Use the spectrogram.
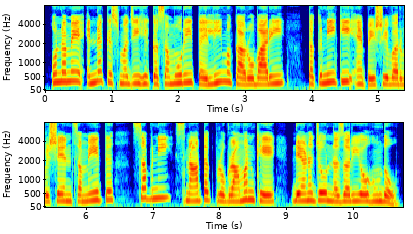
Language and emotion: Sindhi, neutral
